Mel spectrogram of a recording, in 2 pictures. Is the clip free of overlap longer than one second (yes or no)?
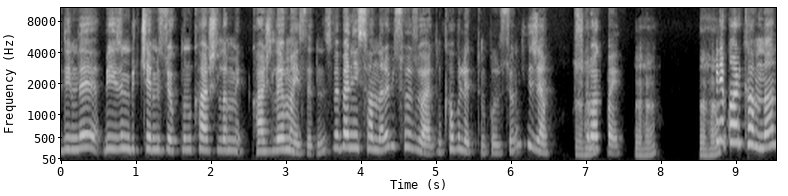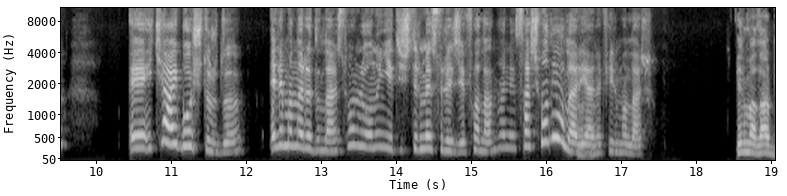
yes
